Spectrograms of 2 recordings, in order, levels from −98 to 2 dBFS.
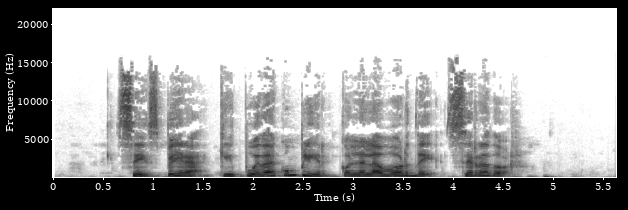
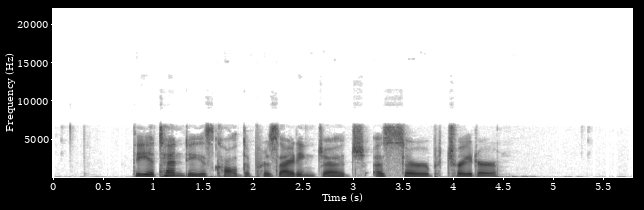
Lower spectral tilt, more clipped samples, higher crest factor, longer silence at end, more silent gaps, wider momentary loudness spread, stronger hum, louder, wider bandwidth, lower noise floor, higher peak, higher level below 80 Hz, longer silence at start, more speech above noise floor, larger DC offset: about the same, -4 dB/octave vs -4.5 dB/octave; neither; about the same, 16 dB vs 20 dB; second, 0.6 s vs 1.05 s; neither; about the same, 7 LU vs 6 LU; neither; first, -16 LUFS vs -24 LUFS; first, 16 kHz vs 7.4 kHz; second, -60 dBFS vs -64 dBFS; first, -2 dBFS vs -6 dBFS; first, -38 dBFS vs -46 dBFS; second, 0.65 s vs 0.8 s; about the same, 44 dB vs 41 dB; neither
